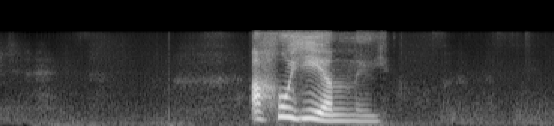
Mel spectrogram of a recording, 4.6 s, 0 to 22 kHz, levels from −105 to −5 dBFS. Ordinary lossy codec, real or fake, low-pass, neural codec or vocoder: none; fake; none; codec, 16 kHz, 0.5 kbps, X-Codec, WavLM features, trained on Multilingual LibriSpeech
